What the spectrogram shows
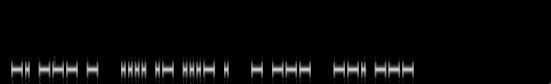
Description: Morse code, heard as a keyed tone, about 45 wpm, 700 Hz. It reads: NOT HAVE TO GO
